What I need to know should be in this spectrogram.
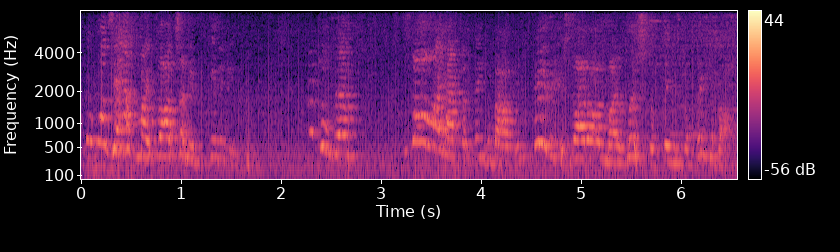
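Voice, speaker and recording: A raspy, brash bag lady who buttonholes passersby and rambles on philosophically, as an actress puts her on. Her voice sits very high and leaps wildly up and down. It is heard from a distance in an echoey room, with a steady hiss of noise behind it. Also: quick pace. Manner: confrontational, addresses passersby directly. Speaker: actress performing a stage monologue. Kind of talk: theatrical comic monologue.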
